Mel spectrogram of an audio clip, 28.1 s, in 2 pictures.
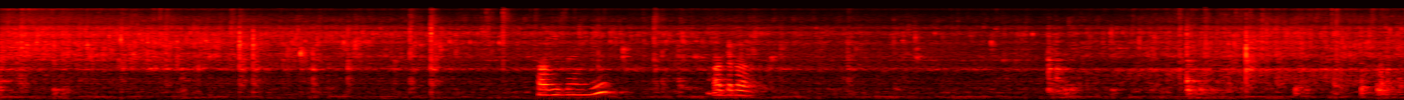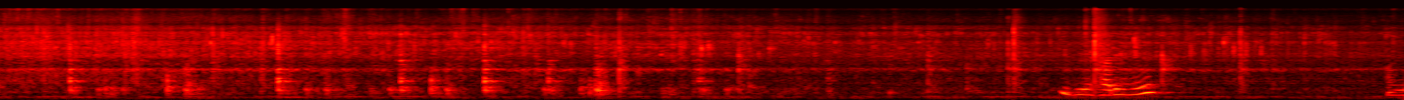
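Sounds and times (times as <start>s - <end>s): onions sizzling in hot oil: 0.0s - 28.0s
spatula scraping a pan: 11.7s - 21.8s.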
